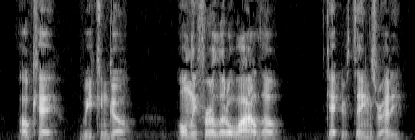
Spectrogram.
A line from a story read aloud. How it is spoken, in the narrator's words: sighs, and says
